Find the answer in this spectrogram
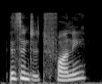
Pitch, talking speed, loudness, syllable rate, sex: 240 Hz, 175 wpm, -16 LUFS, 5.2 syllables/s, female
